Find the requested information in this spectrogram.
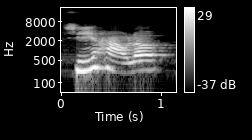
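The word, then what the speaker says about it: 洗好了: Khi hai thanh điệu thứ ba kết hợp với nhau, thanh điệu thứ nhất chuyển thành thanh điệu thứ hai, vì vậy nó được đọc là xi hao le, có nghĩa là giặt xong.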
